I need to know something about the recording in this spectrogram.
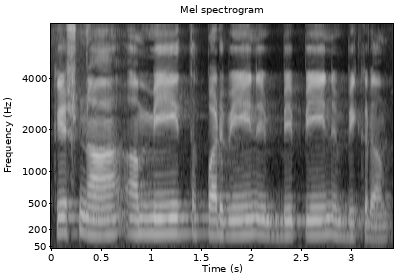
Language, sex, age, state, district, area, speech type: Maithili, male, 18-30, Bihar, Madhubani, rural, spontaneous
